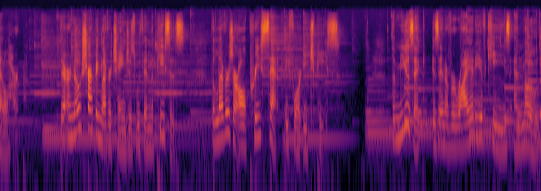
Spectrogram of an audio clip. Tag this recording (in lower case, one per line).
speech
music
